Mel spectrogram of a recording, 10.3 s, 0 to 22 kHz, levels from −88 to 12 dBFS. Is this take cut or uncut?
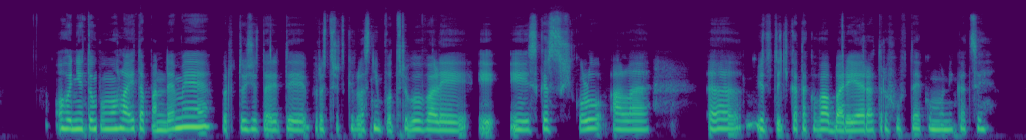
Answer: cut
